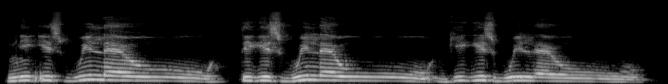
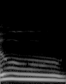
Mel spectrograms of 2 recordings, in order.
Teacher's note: when you get to the W, elongate the sound. So it's like a double O, right?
